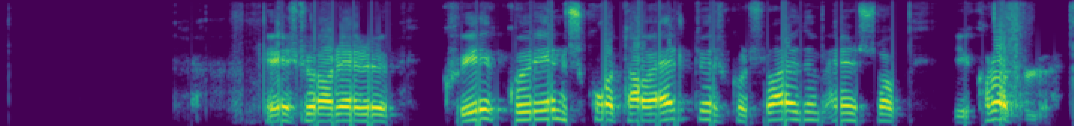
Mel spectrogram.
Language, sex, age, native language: Icelandic, male, 70-79, Icelandic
